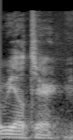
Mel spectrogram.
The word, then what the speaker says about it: realtor: I've got a real estate license, and I am not qualified to be a realtor.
